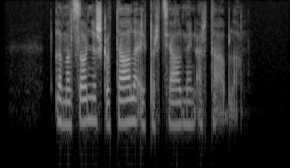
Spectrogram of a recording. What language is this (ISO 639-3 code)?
roh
